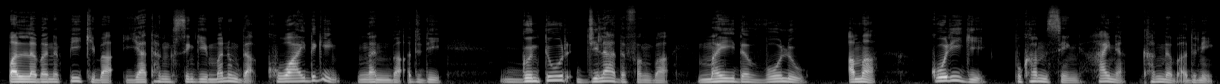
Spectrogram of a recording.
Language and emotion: Manipuri, neutral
